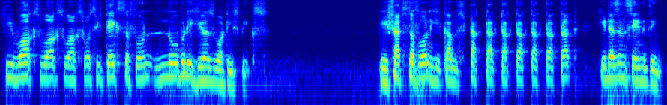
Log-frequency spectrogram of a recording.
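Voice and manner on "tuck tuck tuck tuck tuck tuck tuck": rhythmic tuck-tuck footstep noises; evenly spaced vocal footfalls; imitated footsteps. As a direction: tick out steady, even footsteps with the voice. Imitates footsteps of Sonny walking back.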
